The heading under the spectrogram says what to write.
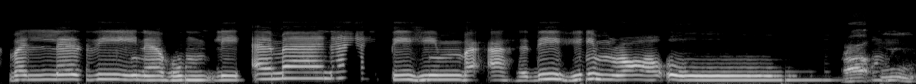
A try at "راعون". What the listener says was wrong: ரா ஊ போதாது. தொண்டையுடைய கீழ் பகுதிக்கு போறது போதாது. ரா ஊ அல்ல, ராஊன். கவனமா போயிட்டு கேட்டு பாருங்க. உச்சரிக்கு நேரம் தொண்டையில எந்த பகுதியில் சவுண்ட் வருதுன்னு பாருங்களே. ஐன் எங்க இருந்து வரணும்? இதெல்லாம் உங்களோட டோன்ல வர பிரச்சனை. உண்மையில உங்களுக்கு ஐன் தொண்டையெல்லாம் உச்சரிக்கணும்னு தெரியும். ஆனா உங்களோட டோன், உங்களோட இயல்பாகிற டோன் உங்களை உறுதியில அந்த இடத்துக்கு உச்சரிக்கிறதுக்கு. இது உண்மையில பிழை அல்ல. இது கடுமையான தவறு இல்லை. ஆனா எங்களோட ஓதல் பிழை அது.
